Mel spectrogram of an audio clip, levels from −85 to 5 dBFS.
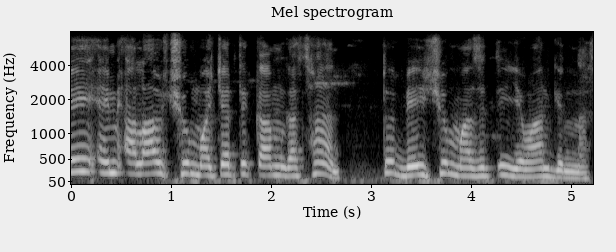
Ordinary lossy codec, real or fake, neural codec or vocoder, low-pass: Opus, 16 kbps; real; none; 7.2 kHz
